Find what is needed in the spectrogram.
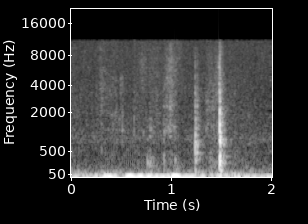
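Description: Soft clicks and slides of tarot cards being handled and drawn from a deck, with a few short taps, the sharpest about one and a half seconds in.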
